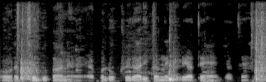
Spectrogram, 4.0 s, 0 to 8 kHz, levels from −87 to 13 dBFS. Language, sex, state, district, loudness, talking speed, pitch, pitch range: Hindi, male, Bihar, Vaishali, -20 LUFS, 180 wpm, 105 Hz, 100-105 Hz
